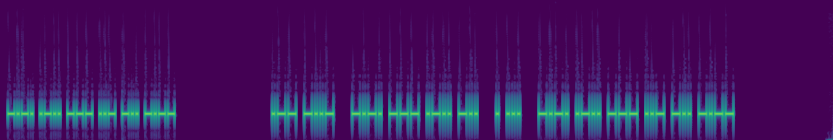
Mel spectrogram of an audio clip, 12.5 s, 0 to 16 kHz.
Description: Morse code, heard as a keyed tone, about 38 wpm, 700 Hz. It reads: CLOUDY WX COLD ES CLOUDY
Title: Speed-Racing Common QSO Phrases - 30wpm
